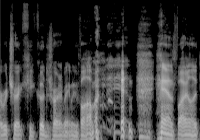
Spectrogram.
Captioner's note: chuckles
